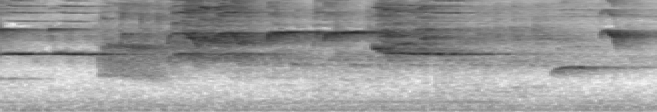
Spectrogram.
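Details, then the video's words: Brief burst of canary song from a recording made to train shamas. A wavering, buzzy trill slides up and down, followed by a short, clear, lower whistle and a high chirp. "SUARA BURUNG KENARI GACOR"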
